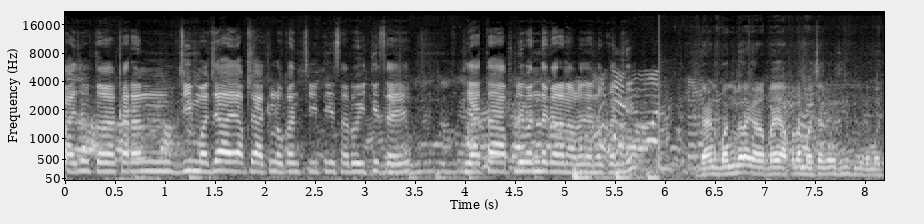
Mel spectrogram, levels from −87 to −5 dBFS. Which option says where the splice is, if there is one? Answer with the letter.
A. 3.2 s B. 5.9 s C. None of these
B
